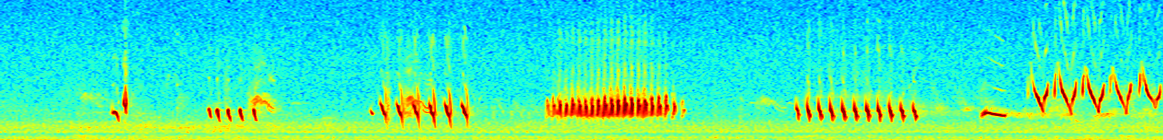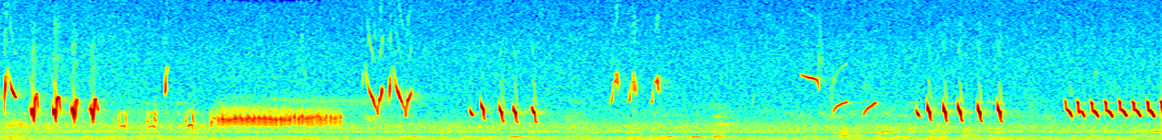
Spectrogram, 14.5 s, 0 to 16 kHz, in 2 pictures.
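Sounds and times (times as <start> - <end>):
European greenfinch Chloris chloris calling with trills and buzzy wheeze: 0.0 - 14.5.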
